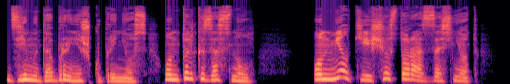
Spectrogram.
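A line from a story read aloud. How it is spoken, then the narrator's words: Lowered grumble. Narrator (Russian): буркнула Надя, но голос все же понизила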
